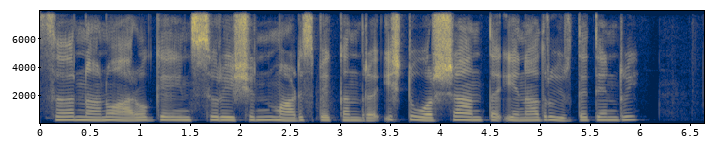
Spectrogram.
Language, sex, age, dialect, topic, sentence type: Kannada, female, 18-24, Dharwad Kannada, banking, question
